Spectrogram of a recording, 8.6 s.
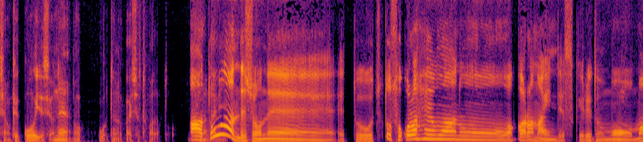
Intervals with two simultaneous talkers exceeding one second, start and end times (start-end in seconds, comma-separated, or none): none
